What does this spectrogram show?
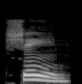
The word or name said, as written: shaine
